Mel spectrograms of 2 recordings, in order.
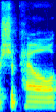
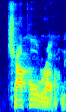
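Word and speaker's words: Chappell Roan: kept butchering her name calling her Chappelle calling her all the chapel rone is how you say her name yeah I'm just used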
